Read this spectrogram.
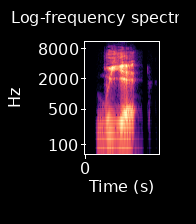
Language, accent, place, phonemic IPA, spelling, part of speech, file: French, France, Lyon, /bu.jɛ/, bouillait, verb, LL-Q150 (fra)-bouillait.wav
- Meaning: third-person singular imperfect indicative of bouillir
